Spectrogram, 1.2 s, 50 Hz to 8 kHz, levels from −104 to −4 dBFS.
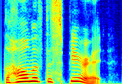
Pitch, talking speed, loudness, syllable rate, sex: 265 Hz, 245 wpm, -14 LUFS, 5.8 syllables/s, female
